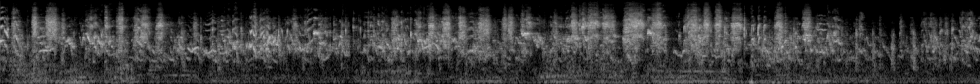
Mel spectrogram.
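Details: Budgerigars chirping in bursts: loud spells of squeaky group chatter swell and ease every second or two, with quick high twitters layered throughout.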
